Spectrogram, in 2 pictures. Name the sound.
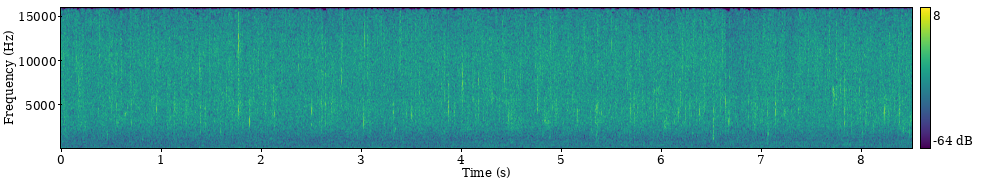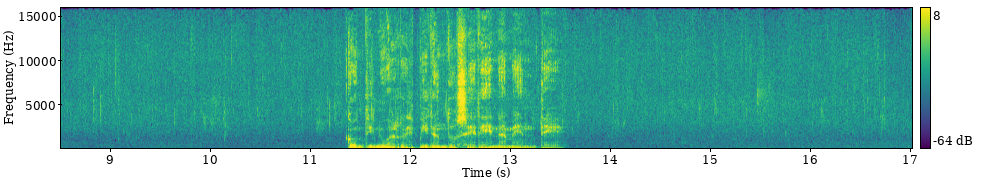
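steady rain falling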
